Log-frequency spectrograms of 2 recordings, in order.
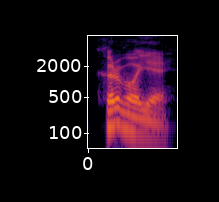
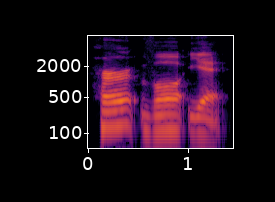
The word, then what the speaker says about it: Hrvoje: Hrvoje. I told you. I was Three syllables. Kind of like Hrvoje. Literally means Croat.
